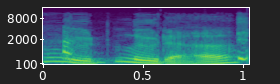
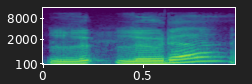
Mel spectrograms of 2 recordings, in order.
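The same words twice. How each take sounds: First: "Lu-, Luda." stammered and laughed through; timid Luda. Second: "Luda?" with a hesitant stutter and rising tune; unsure Luda. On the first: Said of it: "he was like". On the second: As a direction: stammer "Lu-, Luda?" as a question. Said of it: "He's like". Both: Retold or imitated.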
